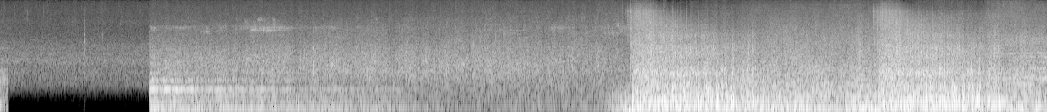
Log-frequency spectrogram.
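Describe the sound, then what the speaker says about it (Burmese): Heavy thunderstorm rain as a sound effect, starting as a softer steady patter and then swelling into a loud roaring downpour with gusting surges, no voices present. "ကောင်းကင်ထက်၌ မိုးသားများမောင်မဲလာကလက်စီမိုးကြိုးများဖြင့်မိုးများဒီထန်စွာရွာချလာပါတော့တယ်"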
